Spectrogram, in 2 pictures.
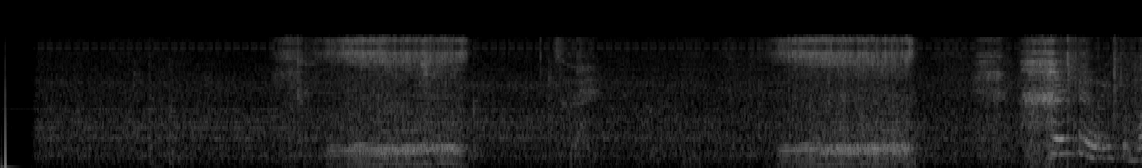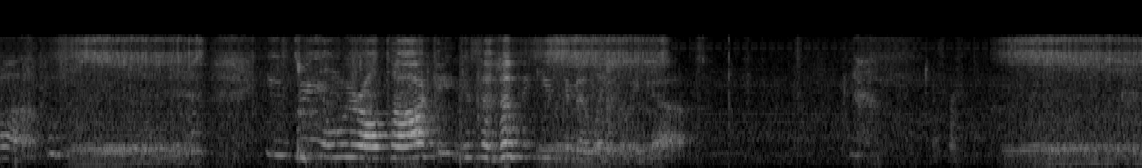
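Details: Great Dane puppy snoring while asleep on a person's lap: repeated loud, rough snores on each breath, about one every four seconds, in a quiet room with faint background sounds.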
